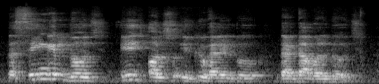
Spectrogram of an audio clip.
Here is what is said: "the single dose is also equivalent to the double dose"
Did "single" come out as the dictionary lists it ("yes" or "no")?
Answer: yes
